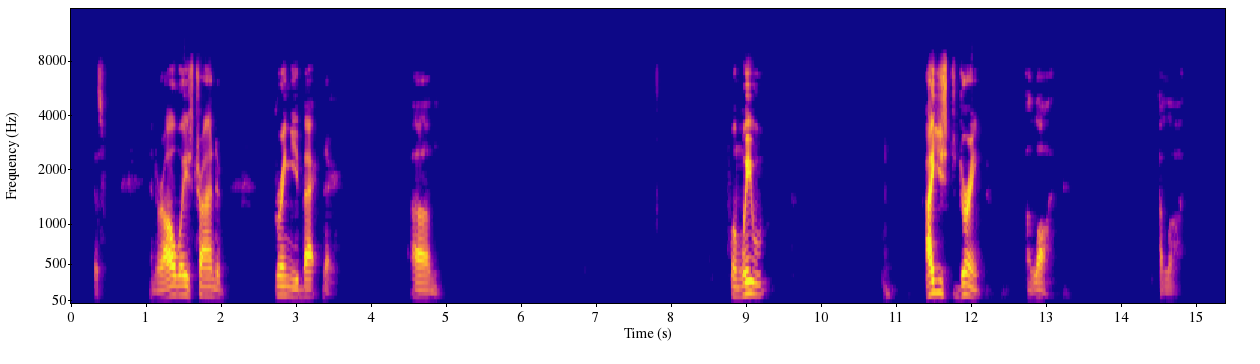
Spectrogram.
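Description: An elderly man speaks with emphasis through a microphone, pausing between phrases.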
